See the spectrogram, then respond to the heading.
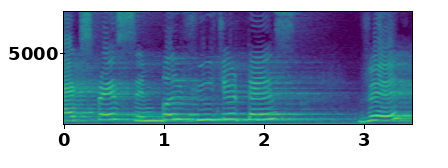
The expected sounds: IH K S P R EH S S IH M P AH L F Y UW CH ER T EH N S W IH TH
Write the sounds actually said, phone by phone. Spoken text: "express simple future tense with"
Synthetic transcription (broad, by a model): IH K S P R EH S S IH M P AH L F Y UW CH ER T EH S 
